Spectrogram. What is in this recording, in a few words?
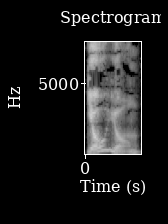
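"you2yong3", Mandarin Chinese; 游泳; 水泳する; dictionary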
